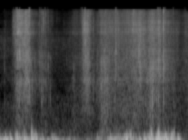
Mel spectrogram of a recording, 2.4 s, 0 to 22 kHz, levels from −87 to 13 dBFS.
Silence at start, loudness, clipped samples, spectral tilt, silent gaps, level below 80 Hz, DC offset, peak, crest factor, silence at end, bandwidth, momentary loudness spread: 0 s; -25 LUFS; under 0.1%; -2.5 dB/octave; none; -28 dBFS; under 0.1%; -2 dBFS; 22 dB; 0 s; 17 kHz; 10 LU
